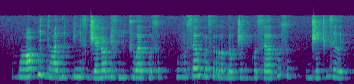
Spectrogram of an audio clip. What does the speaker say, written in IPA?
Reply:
bʱ ɑ p i l dʱ ɑ l ɡ ʊ t͡ʃ ɖʱ i s d͡ʒ ɜ ɳ ɒ w ɖ ɪ s ɲ u t͡ʃ w ɜ k ʊ s | v u s ɜ w ɡ ɒ s r ɔ ɡ ɾ ʌ w t͡ʃ ʌ ɡ k ʊ s ɜ p u s | d͡ʒ ɜ t͡ʃ d͡z ɪ l

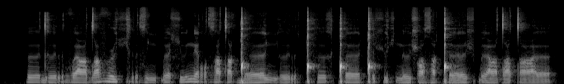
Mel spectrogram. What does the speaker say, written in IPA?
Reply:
əː d əː r v ɐː dˤ ə v ə˞ ç ə r z ə ɲ ɓ ɜ ɬ ʉ n ɛ r zˤ i tˤ ɛ ɡ͡ǃ ɜː ɲ əː r ǃʰ əː x ǃ ɜː ǃ ə ʃ ə˞ ç n əː ʃ ə˞ zˤ ɜ ǃ ɜː ʃ ɓ ɜː dˤ i tˤ ɐː

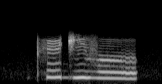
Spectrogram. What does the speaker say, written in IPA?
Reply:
pʰ ø d͡ʒ ĩ v o

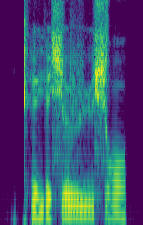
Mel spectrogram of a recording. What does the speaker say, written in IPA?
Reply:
kʰ e j e ɕ ø v y ɕ ɔ

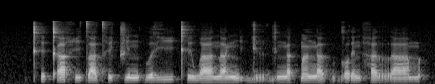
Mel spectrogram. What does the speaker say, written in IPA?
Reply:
kʰ ɪ˦˨ kʼ a˦ h i˨ t a˨ tʰ ɪ˨ t͡ʃ i˨ n kʷ ɛ˦ ɣ iː˦ kʰ ɪ˨ w aː˨ n a˨ ŋ i˦ ɡ i˦ r ɡ ɪ˨ ŋ a˨ k͡p ã˦ ŋ a˨ kʷ i˦ ɡ ɔ˦ ɾ ɛ˦ n h a˦ r aː˨˦ m

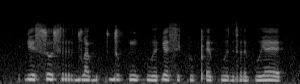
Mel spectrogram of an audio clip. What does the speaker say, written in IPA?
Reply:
ɠ ɪ s o s r ə d w a ɡʷ ɪ kʷ d o kʷ ŋʷ ɘ kʷ w ɘ ɠ ɛ s ɪ k u pʼ ɛ kʷ j ə d r a kʷ j ɛ

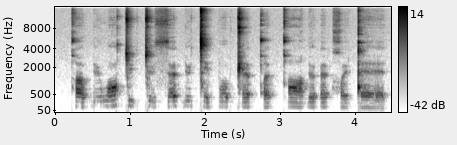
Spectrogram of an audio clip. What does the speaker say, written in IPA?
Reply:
qʰ o ʔ ɗ ʉ w ɔ ǀ y ʔ ǀ ʉ s œ ʔ ɗ ʉ ǀ e p o ʔ ǁ œ ʔ qʼ y ʔ qʰ ɑ ɗ ɵ ʔ œ ʔ χ ø ǃ ɛ

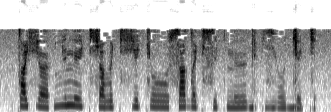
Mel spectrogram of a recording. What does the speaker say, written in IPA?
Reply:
tˤ ɘ ç ɐ | ʎ ɨ n eː c ç ɛ ðˤ ɨ c ç ɛ c oː s i dˤ u c s ɨ c n ɘː ɡ i c zʲ oː ɟ ɛ c

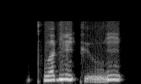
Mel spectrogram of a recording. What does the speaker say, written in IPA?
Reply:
kʷʰ ɐ ɡ ĩ kʲ ṵ ŋ

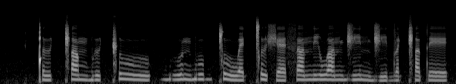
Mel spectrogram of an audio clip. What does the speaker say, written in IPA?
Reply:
ǃ ɯ˨ ǁ ʌ˦ m b ɯ˨ ǁ u˦˨ | bʱ u˦ n b u˦ b ǀ u˦˨ w ɛ˨ ǀ ɯ˦˨ ʃ ɛ˨ s ʌ˦ n i˦ w ʌ˦ n d͡ʒ i˦ n d͡ʒ i˨ d ʌ˦ ǁ ʌ˦ t e˦

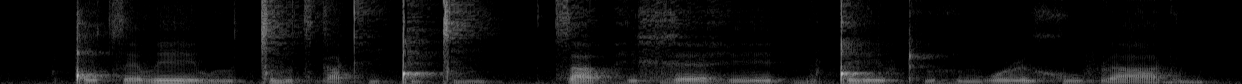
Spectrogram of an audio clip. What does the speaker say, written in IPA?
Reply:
ǃ o t͡s ɛ β eː β ɯː ǀ ɯː t͡s ɡ a kʰ i ǃ i ǀ i | t͡s a bʱ e x ɣ ɛː ɦ eː | b u ǃ eː f ʈʰ ɯ ɦ ɯ ŋ β o ɭ ɯ x u f ɭ aː ɡ w i

